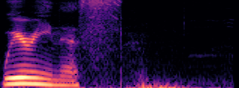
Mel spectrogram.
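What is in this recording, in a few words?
"weariness", American English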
